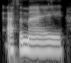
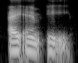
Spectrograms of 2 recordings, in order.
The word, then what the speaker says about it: athame: So it's spelled Athame. And some people pronounce it as athame, and we use it to cut through energy or to even project energy.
